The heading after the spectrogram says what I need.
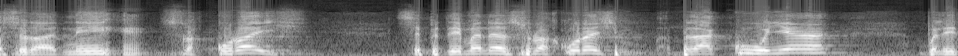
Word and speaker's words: Quraisy: Jadi kita baca bunyinya Quraisy. Dekat pada ya. Quraisy baru tutup dengan syin qurais. Quraisy. Qurais jangan lepas. Ha ha. Itu cara bacanya.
